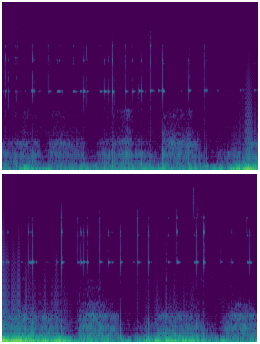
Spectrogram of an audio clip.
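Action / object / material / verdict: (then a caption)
tap / small frosted glass perfume bottle with metal cap / glass / none. A small rectangular frosted glass perfume bottle with a metal spray cap, held close to the microphones, is tapped rapidly with long acrylic nails. The taps give short, bright clicks over soft, breathy whispering and low rumbling handling noise.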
